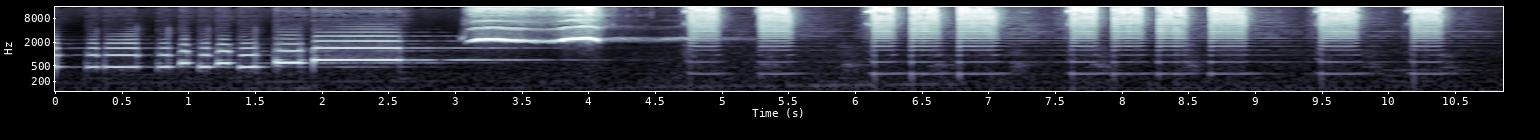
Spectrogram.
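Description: During an alarm drill, a series of short, rising whistle toots gives way to a long wavering tone, then a run of loud, harsh signal horn blasts in irregular bursts of two and three.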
